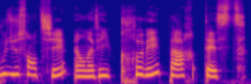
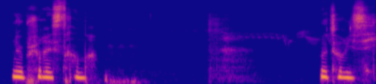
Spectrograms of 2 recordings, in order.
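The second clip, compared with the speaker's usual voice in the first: breathy whisper, reading the option under her breath; whispered to herself; 3 semitones lower, 7 dB quieter than usual. Real, not acted. Streamer whispering a menu option while unbanning a viewer. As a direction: whisper the menu word to yourself.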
